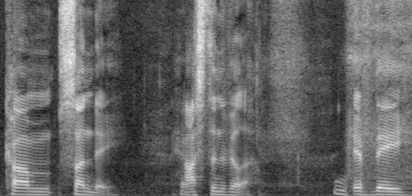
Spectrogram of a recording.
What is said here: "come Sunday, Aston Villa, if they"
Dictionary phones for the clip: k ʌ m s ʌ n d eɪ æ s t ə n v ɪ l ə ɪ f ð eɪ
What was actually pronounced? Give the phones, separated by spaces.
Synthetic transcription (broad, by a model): k ʌ m s ʌ n d eɪ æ s t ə n v ɪ l ə ɪ f ð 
